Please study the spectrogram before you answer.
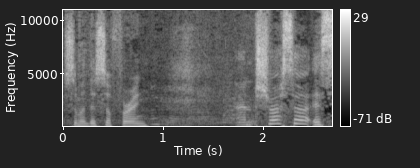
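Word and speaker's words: Saoirse: you can alleviate some of the suffering and truster is spelled s-a-o-i-r-s-e yeah thank you very much thank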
